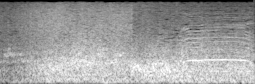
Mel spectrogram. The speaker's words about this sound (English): They encounter a tropical storm. The wind gets up, lightning flashes, and there's a downpour.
